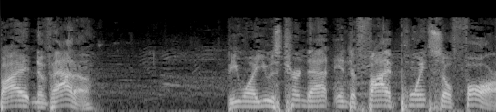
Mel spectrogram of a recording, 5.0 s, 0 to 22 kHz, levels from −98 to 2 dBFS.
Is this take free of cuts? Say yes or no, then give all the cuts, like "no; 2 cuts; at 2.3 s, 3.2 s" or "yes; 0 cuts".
yes; 0 cuts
